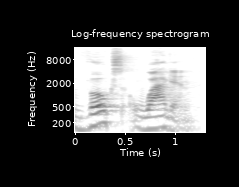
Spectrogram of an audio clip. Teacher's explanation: Now, in the United States, we would call this a Volkswagen. Now, it's really important that you pronounce that W not as a V sound, but as a W sound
